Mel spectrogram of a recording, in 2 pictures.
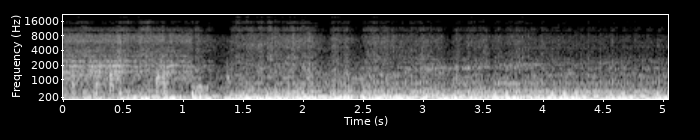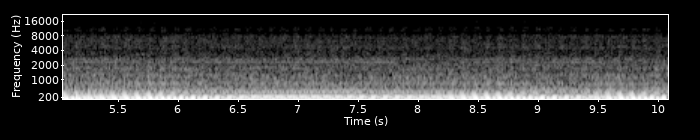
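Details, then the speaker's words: Big-turbo Mitsubishi Evo on the dyno, another start after tune setup for the injectors: lumpy, uneven idle with repeating stumble and loping beat after a rough catch, misfiring; tuner unsure whether factory coil packs cause it, finding points to a stuck injector. "So, the car's misfiring. Um, I don't know if this coil pack related."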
